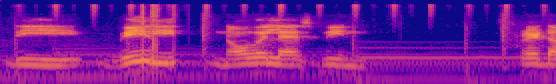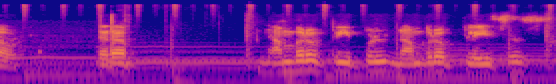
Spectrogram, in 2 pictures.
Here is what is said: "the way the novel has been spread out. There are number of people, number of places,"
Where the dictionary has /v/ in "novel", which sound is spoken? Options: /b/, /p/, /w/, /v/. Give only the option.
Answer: /v/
